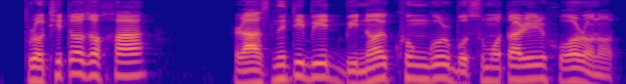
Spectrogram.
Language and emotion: Assamese, neutral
